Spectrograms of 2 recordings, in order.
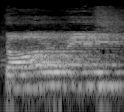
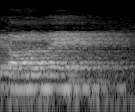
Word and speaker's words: Ptolemaic: It is called the Ptolemaic. T is silent.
